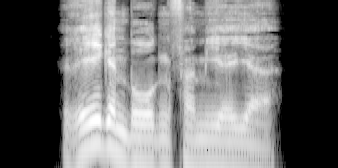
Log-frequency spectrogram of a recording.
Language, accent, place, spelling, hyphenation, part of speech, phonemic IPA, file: German, Germany, Berlin, Regenbogenfamilie, Re‧gen‧bo‧gen‧fa‧mi‧lie, noun, /ˈʁeːɡn̩boːɡn̩faˌmiːli̯ə/, De-Regenbogenfamilie.ogg
- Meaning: family with parents of the same sex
